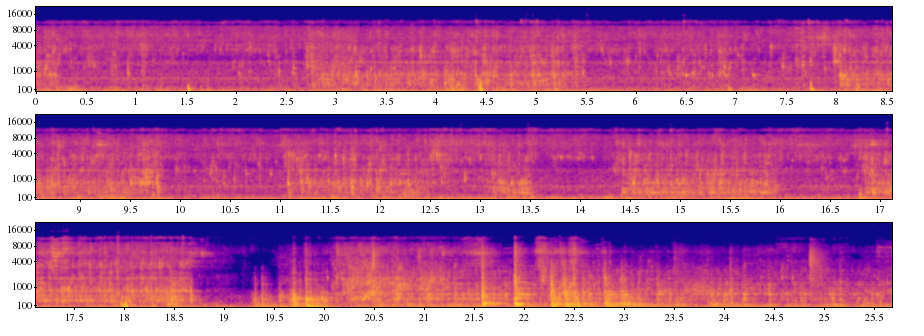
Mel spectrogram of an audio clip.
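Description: Water pours and splashes steadily from a kitchen tap while beef steaks are rinsed, a continuous close wash that breaks briefly near the end before resuming with uneven splashing.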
